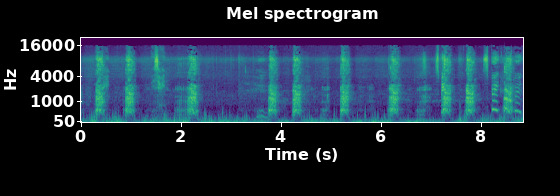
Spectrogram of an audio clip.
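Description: A Rottweiler–Shar Pei mix barks in short, sharp bursts, repeated roughly every second.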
